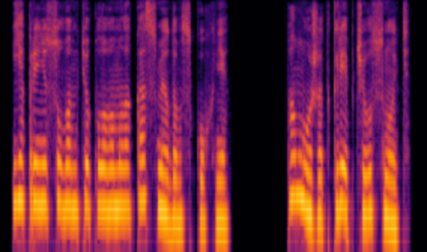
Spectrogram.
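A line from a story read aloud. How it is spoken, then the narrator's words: Timid offer. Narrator (Russian): Хельга робко предложила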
